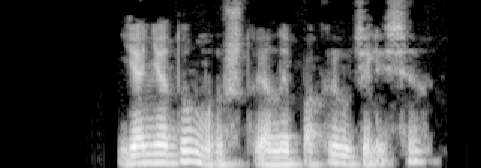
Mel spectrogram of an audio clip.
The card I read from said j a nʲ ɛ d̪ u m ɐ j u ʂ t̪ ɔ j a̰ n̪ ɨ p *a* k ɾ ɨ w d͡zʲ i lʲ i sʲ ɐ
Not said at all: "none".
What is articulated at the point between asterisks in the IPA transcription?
a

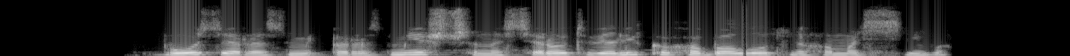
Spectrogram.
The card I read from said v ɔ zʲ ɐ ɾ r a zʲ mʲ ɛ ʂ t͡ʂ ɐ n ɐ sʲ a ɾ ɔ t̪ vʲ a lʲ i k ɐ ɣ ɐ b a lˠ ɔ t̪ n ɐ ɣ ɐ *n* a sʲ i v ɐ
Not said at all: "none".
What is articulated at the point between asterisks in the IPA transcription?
m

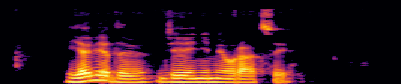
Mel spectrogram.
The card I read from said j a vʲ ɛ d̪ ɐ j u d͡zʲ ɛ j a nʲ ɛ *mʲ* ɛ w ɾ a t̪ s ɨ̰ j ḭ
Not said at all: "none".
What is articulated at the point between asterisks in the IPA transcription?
mʲ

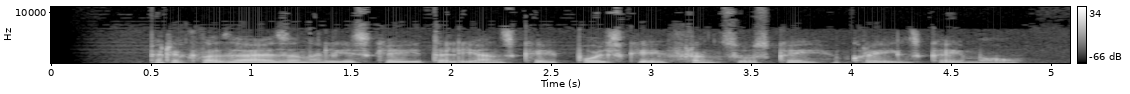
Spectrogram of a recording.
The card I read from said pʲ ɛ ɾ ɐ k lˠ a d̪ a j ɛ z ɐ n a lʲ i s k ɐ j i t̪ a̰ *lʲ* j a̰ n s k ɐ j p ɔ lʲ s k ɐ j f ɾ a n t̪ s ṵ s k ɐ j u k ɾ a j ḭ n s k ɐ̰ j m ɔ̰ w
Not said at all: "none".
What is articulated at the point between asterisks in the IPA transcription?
lʲ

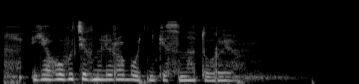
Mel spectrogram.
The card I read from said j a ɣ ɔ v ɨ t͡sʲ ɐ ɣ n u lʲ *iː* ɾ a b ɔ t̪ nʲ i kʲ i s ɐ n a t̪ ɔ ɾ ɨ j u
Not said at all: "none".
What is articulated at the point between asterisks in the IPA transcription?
i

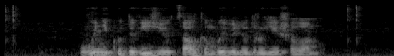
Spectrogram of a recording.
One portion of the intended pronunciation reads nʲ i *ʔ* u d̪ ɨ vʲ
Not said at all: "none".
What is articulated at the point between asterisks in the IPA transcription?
k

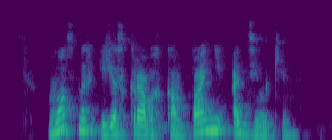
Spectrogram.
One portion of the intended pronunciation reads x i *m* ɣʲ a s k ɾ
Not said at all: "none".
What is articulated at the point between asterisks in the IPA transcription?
none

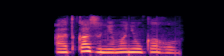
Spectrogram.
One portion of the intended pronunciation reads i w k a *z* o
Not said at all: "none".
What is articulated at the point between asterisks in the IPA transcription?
ɣ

